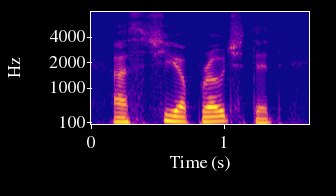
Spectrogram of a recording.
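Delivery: plain reading voice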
